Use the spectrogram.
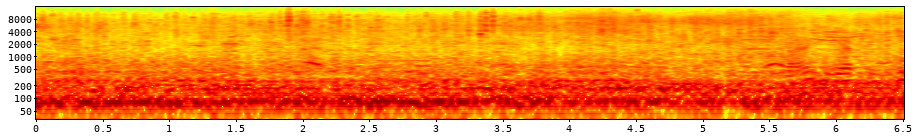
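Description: A Toyota A90 Supra at a drag strip gives a loud, steady low rumble mixed with wind buffeting on the microphone, continuous throughout, with a person talking over it.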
